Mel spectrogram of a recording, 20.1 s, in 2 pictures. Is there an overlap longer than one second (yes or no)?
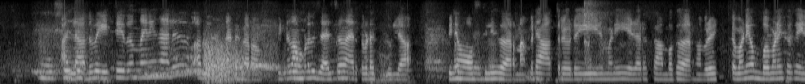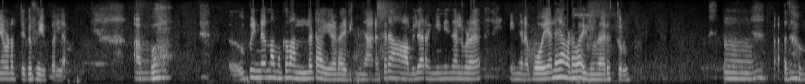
no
